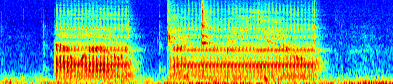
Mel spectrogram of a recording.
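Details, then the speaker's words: Demonstration of an electrolarynx held by a neck-mounted bracket and activated by a remote button, designed for laryngectomy patients before voice prosthesis: flat, buzzy, mechanical monotone speech. "now I will give a demonstration of our device in action after positioning the bracket appropriately on my neck I simply press the button and now the words that I want to speak"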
